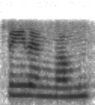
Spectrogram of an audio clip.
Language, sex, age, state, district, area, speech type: Tamil, female, 18-30, Tamil Nadu, Sivaganga, rural, conversation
